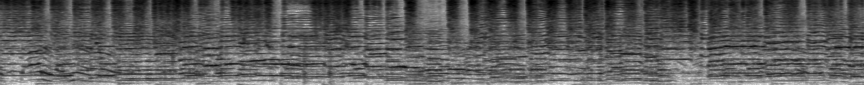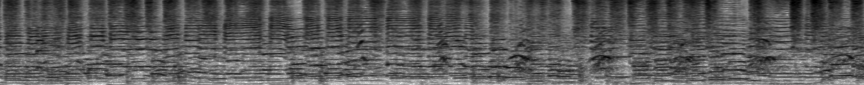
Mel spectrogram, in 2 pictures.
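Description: Band of brass and saxophones playing dance music over a steady beat.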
